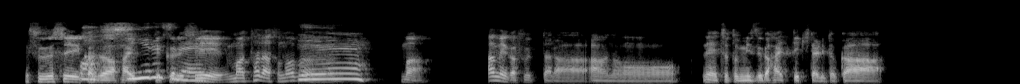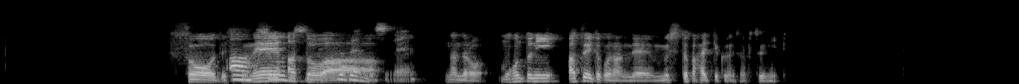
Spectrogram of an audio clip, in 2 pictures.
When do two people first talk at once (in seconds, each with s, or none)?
0.8 s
